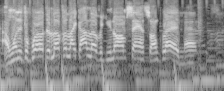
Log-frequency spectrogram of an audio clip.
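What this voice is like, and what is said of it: English accent. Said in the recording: “I like your English accent.”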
